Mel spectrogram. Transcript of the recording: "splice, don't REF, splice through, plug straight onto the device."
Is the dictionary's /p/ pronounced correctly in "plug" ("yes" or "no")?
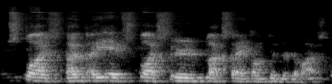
no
